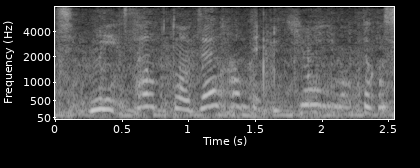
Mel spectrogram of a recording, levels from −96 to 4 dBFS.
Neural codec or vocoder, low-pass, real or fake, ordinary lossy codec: codec, 16 kHz, 4 kbps, FreqCodec, larger model; none; fake; none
